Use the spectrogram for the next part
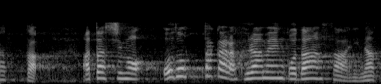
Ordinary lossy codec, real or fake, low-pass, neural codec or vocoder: none; fake; 7.2 kHz; vocoder, 22.05 kHz, 80 mel bands, HiFi-GAN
